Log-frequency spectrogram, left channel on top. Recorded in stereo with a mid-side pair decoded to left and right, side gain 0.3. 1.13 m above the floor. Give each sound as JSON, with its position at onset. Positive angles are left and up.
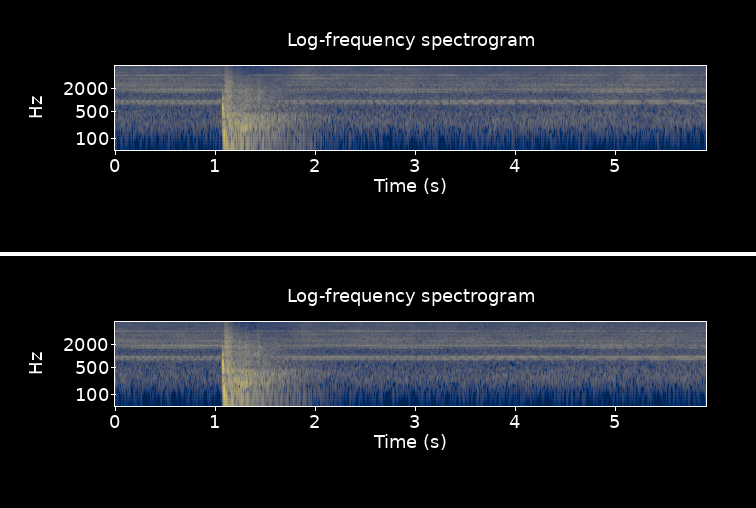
{"t": 1.1, "sound": "a gunshot", "azimuth_deg": -55, "distance_m": 3.5}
